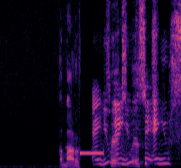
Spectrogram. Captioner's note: beep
